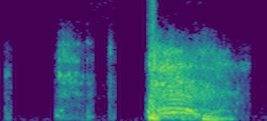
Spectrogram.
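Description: A man coughing and clearing his throat: a few faint short catches, then one loud cough about a second in that trails off, which he puts down to dust.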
